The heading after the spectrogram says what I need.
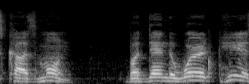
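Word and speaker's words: κόσμον: Because that's really the pronunciation of this one, I believe, is cosmon. Because this is a nu. A nu, right. So that's cosmon.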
